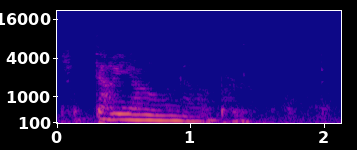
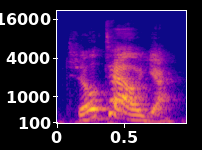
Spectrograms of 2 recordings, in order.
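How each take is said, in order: First: Soft, trailing-off aside; muttered repeat. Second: Loud, punchy exclamation; calling out. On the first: Admitting she is not perfect, muttered softly. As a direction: say it under your breath. Repeats it to herself, much softer. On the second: Naming Nikki as witness, called out loudly. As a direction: belt it out jokingly. Calls out friend as witness, then mutters. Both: Real, not acted.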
